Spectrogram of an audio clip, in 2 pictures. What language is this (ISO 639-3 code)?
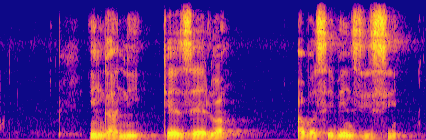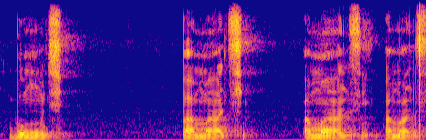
zul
